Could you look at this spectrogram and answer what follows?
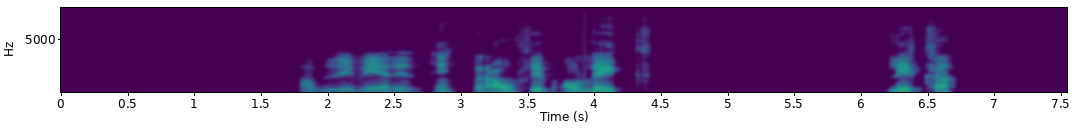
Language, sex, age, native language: Icelandic, male, 60-69, Icelandic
